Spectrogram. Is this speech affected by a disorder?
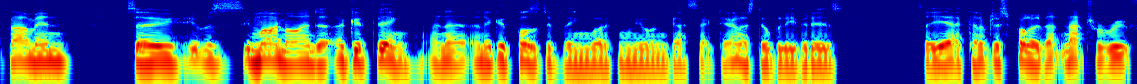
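No.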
